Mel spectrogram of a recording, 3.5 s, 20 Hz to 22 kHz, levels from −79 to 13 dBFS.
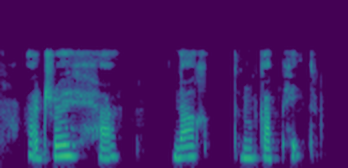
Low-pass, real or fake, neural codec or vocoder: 7.2 kHz; real; none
